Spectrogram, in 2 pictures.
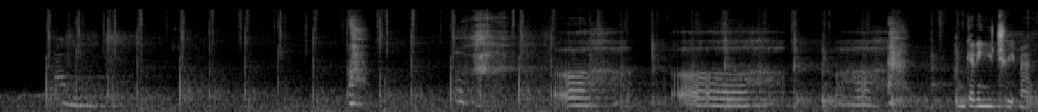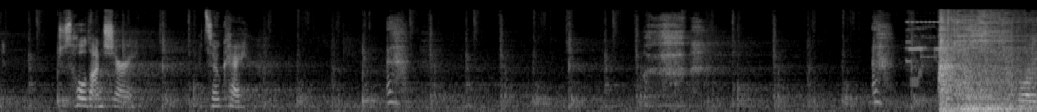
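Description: Footsteps clatter on metal stairs and a hard floor.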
